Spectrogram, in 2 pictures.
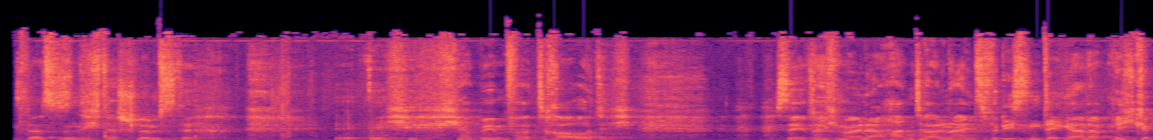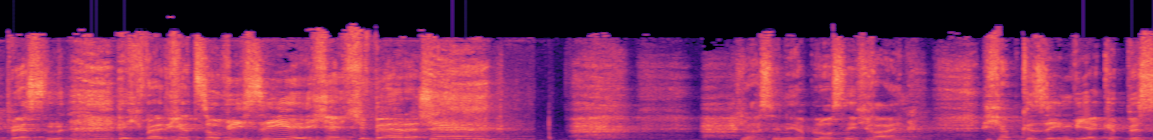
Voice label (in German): synchron panisch verzweifelt aengstlich; dead cert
